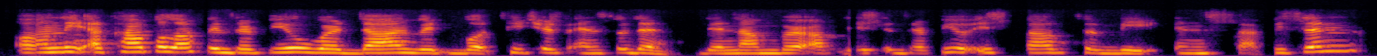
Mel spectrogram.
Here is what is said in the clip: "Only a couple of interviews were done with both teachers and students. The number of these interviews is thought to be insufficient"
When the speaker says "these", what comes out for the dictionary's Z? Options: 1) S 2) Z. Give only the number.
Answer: 1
